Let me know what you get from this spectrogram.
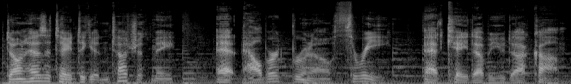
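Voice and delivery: usual speaking voice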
